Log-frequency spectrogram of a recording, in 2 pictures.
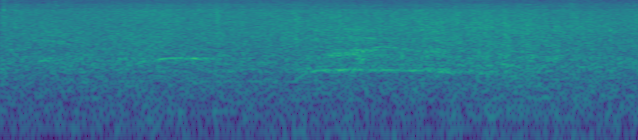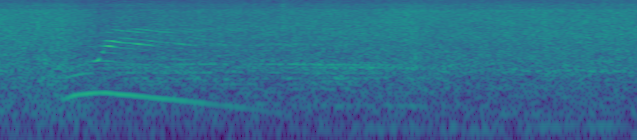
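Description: Water rushing and churning through the rapids channel of a river rafting ride, a steady, even noise with faint voices in the background.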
